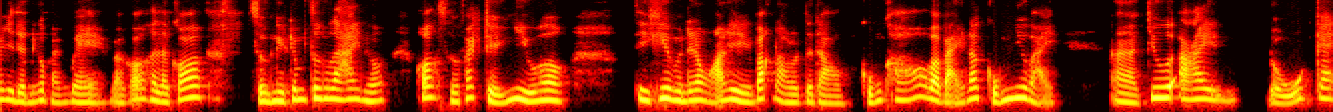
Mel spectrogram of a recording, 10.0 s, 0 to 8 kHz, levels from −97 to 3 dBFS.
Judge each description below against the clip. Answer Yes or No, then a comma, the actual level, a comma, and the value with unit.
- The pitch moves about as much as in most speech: Yes, average, 4.7 semitones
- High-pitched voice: Yes, high, 215 Hz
